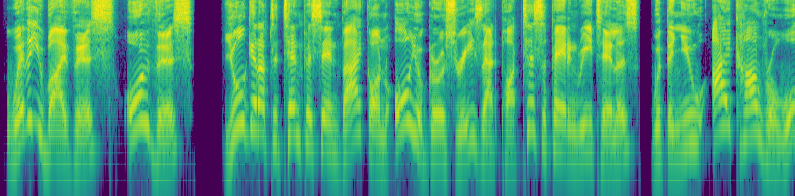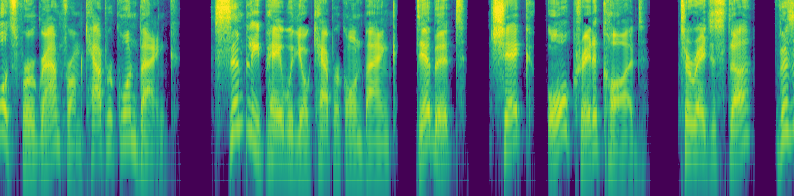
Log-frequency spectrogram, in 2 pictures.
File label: English HardSell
